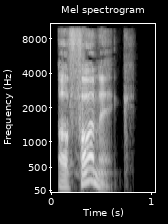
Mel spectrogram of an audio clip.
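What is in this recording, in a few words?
"aphonic", British English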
